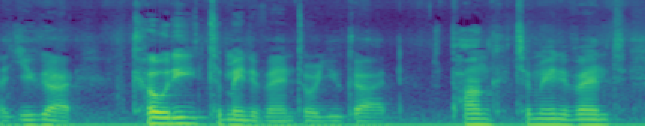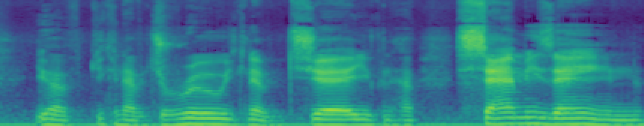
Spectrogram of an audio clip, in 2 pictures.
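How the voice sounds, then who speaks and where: With noticeable background noise and audible room echo, a man of medium pitch speaks at a moderate pace in a monotone, flat intonation. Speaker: wrestling show reviewer. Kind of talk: casual solo review monologue. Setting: recorded at workplace. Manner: halting, many restarts and fillers.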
